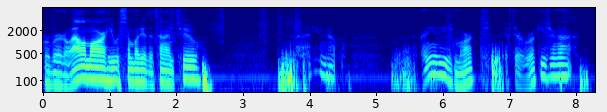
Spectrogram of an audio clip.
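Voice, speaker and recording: Over noticeable background noise, a man talks at a fairly quick pace and fairly low pitch, with very wide pitch swings, big swings in loudness and long, frequent pauses. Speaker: card collecting youtuber. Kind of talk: casual box opening commentary.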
